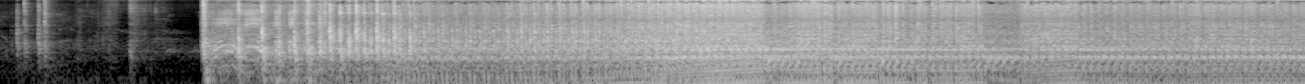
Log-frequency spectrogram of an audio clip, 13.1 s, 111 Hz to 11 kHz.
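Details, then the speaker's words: Previously seized Ford 4000 diesel tractor on starting fluid: after two seconds of cranking it fires and runs unevenly with a steady knock, about 210 per minute. It won't sustain; owner blames throttle and air, not yet worried about the knock, and suspects a diesel leak. "And I think I might have another problem. So, I'm not hugely worried about the knocky knocky noise yet."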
